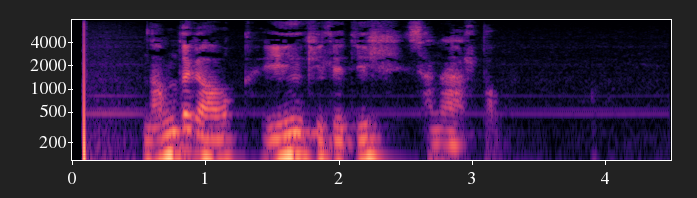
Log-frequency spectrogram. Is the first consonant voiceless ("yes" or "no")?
no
